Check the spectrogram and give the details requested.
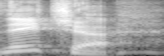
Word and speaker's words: Nietzsche: And so then everyone else is, no, it's Nietzsche.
